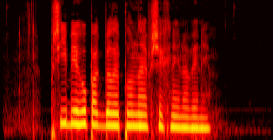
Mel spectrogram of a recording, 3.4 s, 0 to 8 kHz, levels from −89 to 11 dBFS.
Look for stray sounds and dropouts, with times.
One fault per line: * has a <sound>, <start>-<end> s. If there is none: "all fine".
all fine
